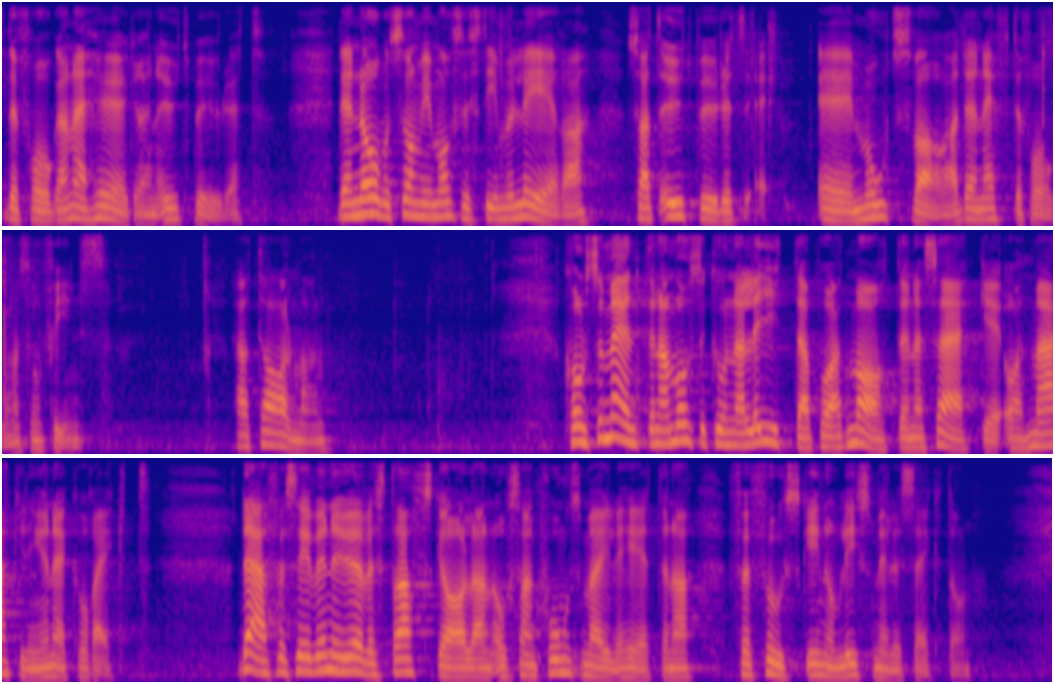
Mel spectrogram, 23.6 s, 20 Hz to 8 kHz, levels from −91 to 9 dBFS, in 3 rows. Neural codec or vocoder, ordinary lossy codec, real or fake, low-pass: none; none; real; 7.2 kHz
